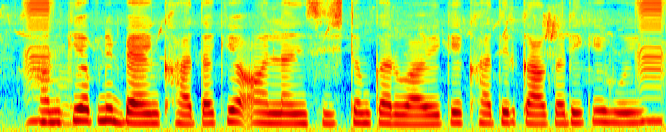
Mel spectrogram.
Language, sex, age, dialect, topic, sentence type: Bhojpuri, female, 25-30, Western, banking, question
